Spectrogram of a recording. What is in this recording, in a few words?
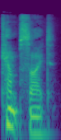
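"campsite", British English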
